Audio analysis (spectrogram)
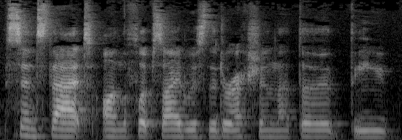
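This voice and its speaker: A woman's voice: on the low side, completely flat delivery, normal speed. A woman narrating as game master of a tabletop game, improvising in a casual, conversational way.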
